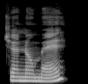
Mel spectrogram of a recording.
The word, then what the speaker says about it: Janome: Janome, or if you pronounce it the Japanese way, Janome, meaning the eye of the snake, was established in 1920 and named after the round bobbin technology that the company sells.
